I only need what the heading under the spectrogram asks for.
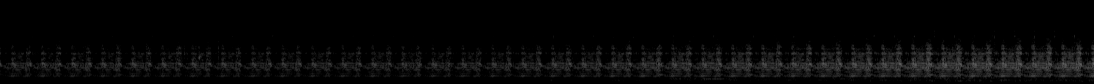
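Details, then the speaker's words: Horstmann VA Mk9 SRS2 rate-changer time switch with a 240 V 50 Hz synchronous motor, just energized with its spring reserve unwound: even whirr with regular ticks about three per second. This is normal motor whirr plus escapement ticking. "Now then, in amongst all that whirring sound, you can hear a bit of a ticking going on. Okay, that is because the spring reserve in it was unwound when I plugged it in."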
